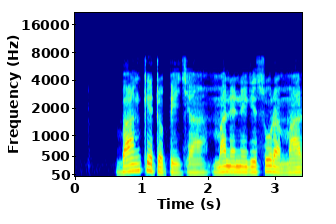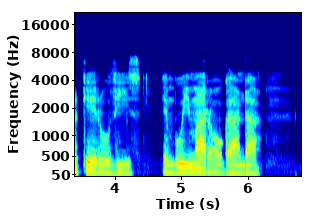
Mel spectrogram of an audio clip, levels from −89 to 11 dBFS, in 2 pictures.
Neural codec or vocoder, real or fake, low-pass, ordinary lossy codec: codec, 16 kHz, 16 kbps, FreqCodec, smaller model; fake; 7.2 kHz; none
